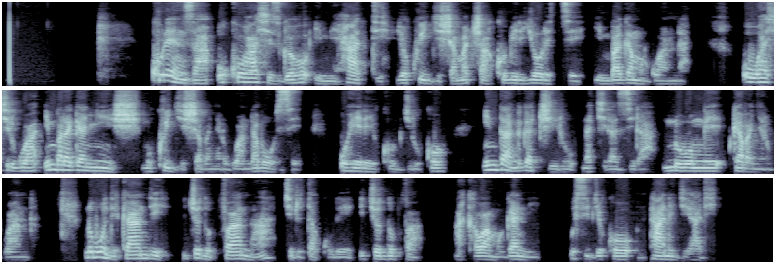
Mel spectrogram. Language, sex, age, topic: Kinyarwanda, male, 25-35, education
